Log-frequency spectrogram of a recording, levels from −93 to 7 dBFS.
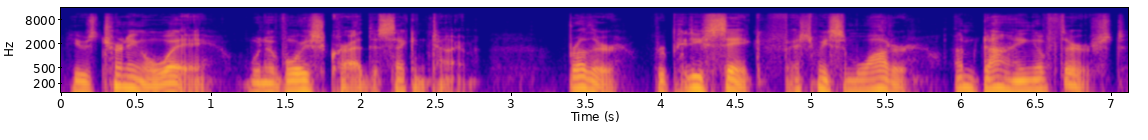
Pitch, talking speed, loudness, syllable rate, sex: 110 Hz, 195 wpm, -19 LUFS, 5.3 syllables/s, male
